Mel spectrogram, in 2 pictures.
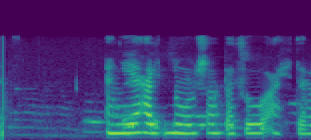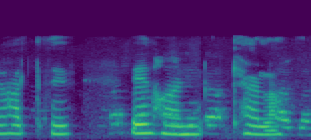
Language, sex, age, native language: Icelandic, female, 18-19, Icelandic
